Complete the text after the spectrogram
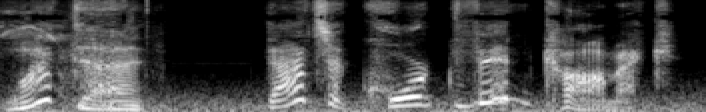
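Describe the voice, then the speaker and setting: Boyish, swooping-voiced young hero. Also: male voice, high voice, huge pitch swings, slow pace, gravelly, a bit bright, slight background noise, full character voice. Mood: baffled. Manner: casual, boyish, incredulous. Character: cocky, casual young male alien hero. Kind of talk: video game cutscene acting.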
